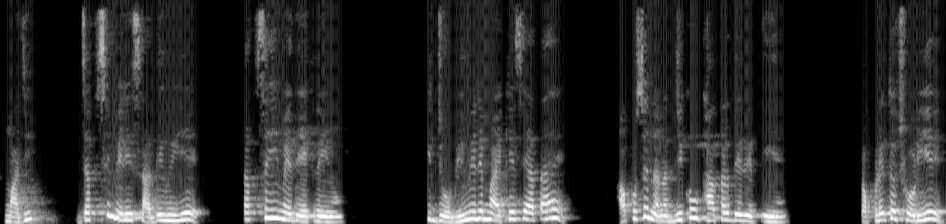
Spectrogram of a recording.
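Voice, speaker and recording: A woman playing an outspoken young wife who firmly scolds her in-laws, in a comedy skit. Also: sits high. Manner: firm, indignant, scolding.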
